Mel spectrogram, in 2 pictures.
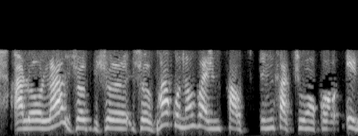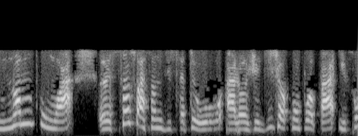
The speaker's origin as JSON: {"language": "French", "town": "Saint-François", "country": "Guadeloupe", "said": "je suis de Saint-François."}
